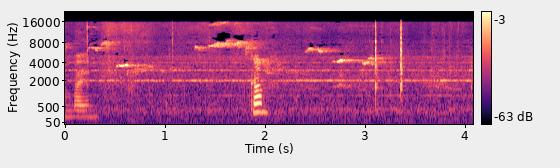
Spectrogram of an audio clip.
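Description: Quiet outdoor background with a few faint, short, high bird chirps scattered through it, and a brief call of a word about two seconds in.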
